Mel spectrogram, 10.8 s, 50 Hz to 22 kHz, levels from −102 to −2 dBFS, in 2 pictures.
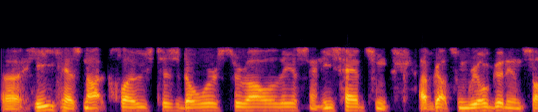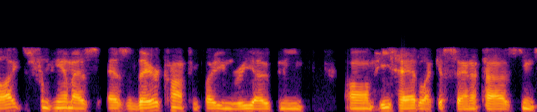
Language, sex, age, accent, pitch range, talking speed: English, male, 50-69, American, 95-110 Hz, 190 wpm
